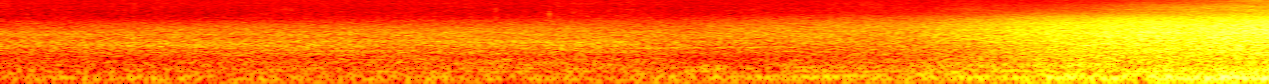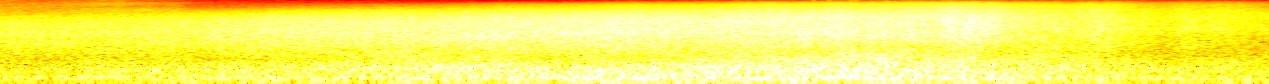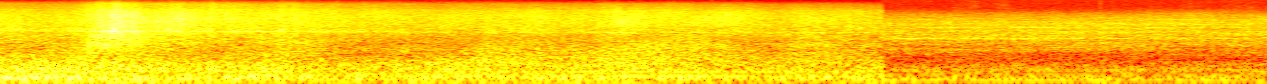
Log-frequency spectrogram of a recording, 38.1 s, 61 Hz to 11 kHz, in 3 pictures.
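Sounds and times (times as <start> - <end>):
jet airliner engine and airflow: 0.0 - 38.0
steady high whine: 8.2 - 38.0.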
